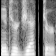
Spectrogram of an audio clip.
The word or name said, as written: interjector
